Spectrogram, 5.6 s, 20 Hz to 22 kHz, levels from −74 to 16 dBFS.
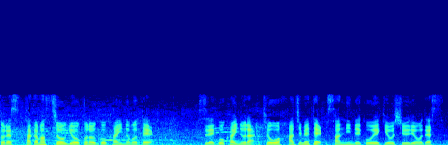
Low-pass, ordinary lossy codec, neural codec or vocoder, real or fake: none; none; none; real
